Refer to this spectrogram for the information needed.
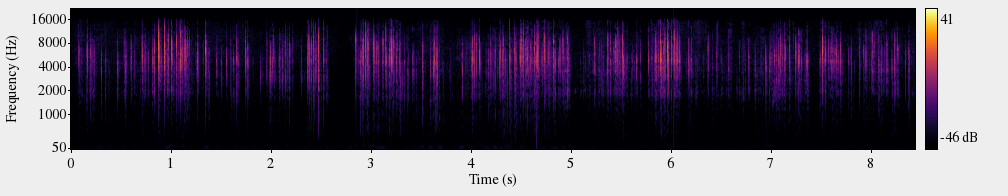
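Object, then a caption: Small wooden beads. A handful of small, solid wooden beads is shaken and rolled between cupped palms. Bright, dense clicking and rattling comes in rolling bursts, with short pauses between them. The sound is crisp and high-pitched, with almost no low end.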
